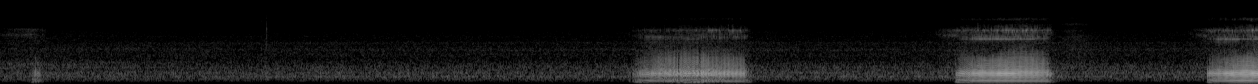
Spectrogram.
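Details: Very tired English bulldog snoring: loud, rattly snoring with each breath, three snores over about twelve seconds in a quiet room; snoring.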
